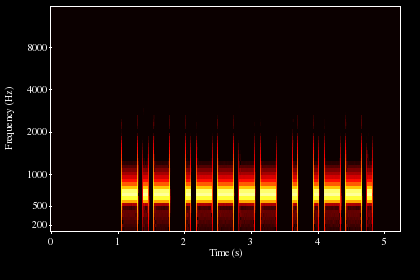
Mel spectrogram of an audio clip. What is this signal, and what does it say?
Morse code, heard as a keyed tone, about 15 wpm, 700 Hz. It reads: K1EP
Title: Call Signs Repeated 3x - 15wpm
